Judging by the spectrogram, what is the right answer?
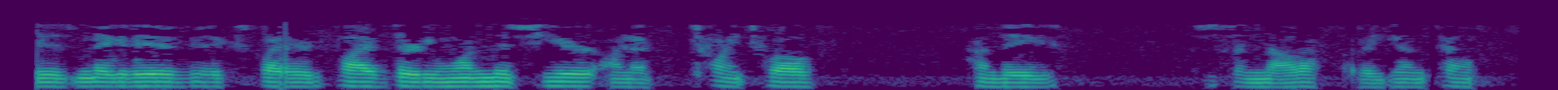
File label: Police Dispatch; Paradise Valley Police; Simulcast H- Scottsdale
